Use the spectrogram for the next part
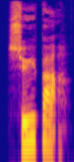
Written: søgbar

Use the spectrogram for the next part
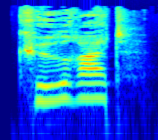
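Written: kødret

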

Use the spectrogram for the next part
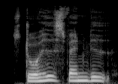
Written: storhedsvanvid

